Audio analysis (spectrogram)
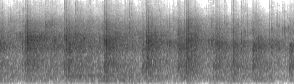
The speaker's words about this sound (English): Clap your hands. Why don't we give God a hand praise today? Come on, give him that hand praise. Hallelujah.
